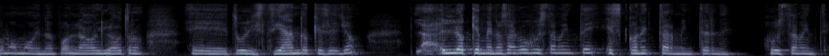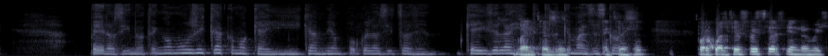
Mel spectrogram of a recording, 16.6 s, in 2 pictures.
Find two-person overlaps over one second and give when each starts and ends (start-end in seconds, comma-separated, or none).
13.4-14.7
